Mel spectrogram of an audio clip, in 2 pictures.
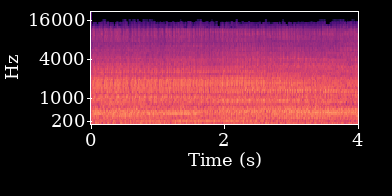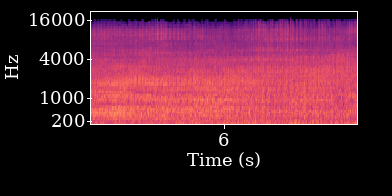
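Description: Drag-racing cars' engines idling steadily at the starting line while staging, a continuous rumble with no launch or hard revving.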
